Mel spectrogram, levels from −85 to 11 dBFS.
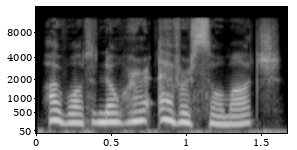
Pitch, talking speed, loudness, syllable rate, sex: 225 Hz, 285 wpm, -15 LUFS, 6.3 syllables/s, female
